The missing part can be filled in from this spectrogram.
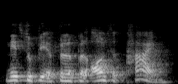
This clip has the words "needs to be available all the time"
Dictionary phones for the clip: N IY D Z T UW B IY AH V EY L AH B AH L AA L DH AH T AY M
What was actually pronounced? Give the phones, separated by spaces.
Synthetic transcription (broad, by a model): N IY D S T UW B IY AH F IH L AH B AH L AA N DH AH T AY M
